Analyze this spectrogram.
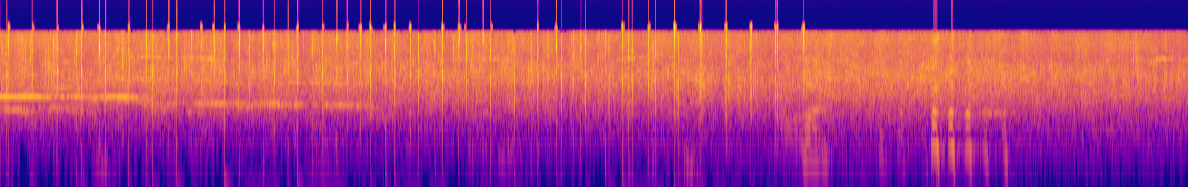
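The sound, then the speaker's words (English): A crowd of people claps steadily for about twelve seconds, giving a woman another round of applause: a dense, loud wash of hand claps, with a few voices calling out near the end. “And she's an example of someone that's instant in season and out of season, so I want to give her another round of applause.”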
